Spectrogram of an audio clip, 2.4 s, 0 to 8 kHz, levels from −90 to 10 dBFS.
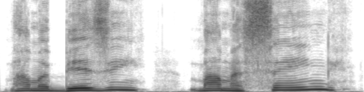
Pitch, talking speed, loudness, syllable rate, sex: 180 Hz, 100 wpm, -15 LUFS, 3.5 syllables/s, male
